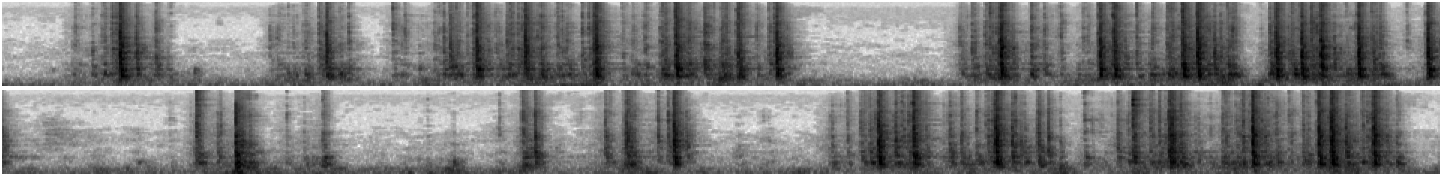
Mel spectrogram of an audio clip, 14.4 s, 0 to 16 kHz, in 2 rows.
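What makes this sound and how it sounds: Fingertips type on the keys of a green metal portable manual typewriter, an Olivetti Lettera 22. Quick runs of sharp, bright clacks arrive in bursts, with a few lone keystrokes between short pauses. Each strike dies away almost instantly.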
